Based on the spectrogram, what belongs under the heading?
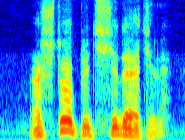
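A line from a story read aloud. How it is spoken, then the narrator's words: Calm. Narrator (Russian): говорит Коля спокойно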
